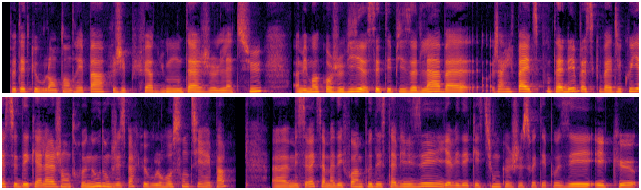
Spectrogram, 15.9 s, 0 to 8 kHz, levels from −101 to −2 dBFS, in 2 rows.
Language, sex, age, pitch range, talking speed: French, female, 20-39, 160-195 Hz, 260 wpm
